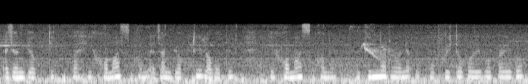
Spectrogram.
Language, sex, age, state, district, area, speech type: Assamese, female, 30-45, Assam, Morigaon, rural, spontaneous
